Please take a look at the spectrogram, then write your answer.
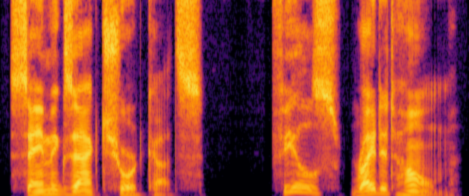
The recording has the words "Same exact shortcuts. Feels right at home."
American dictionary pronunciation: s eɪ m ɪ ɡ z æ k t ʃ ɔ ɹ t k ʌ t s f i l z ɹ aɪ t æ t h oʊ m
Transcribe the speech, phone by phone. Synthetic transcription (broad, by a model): s eɪ m ɪ ɡ z æ k t ʃ ɔ ɹ t k ʌ t s f i l z ɹ aɪ t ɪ t h oʊ m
